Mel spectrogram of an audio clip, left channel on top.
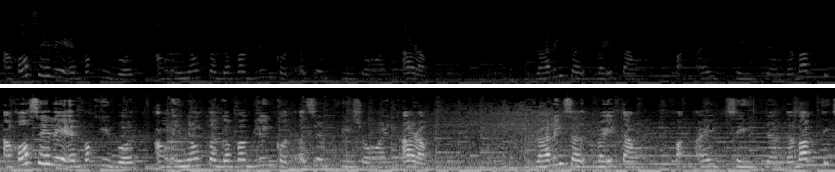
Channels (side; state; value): left; quieter; 33.2 dB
